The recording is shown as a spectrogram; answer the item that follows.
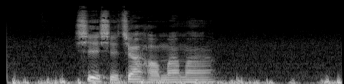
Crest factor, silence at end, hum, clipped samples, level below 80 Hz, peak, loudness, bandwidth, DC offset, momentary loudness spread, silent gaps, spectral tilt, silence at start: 16 dB; 0 s; none; under 0.1%; -28 dBFS; -4 dBFS; -21 LUFS; 16 kHz; under 0.1%; 15 LU; none; -5 dB/octave; 0.05 s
